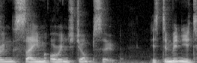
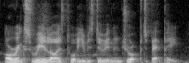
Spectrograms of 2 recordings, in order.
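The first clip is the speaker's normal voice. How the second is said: usual speaking voice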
